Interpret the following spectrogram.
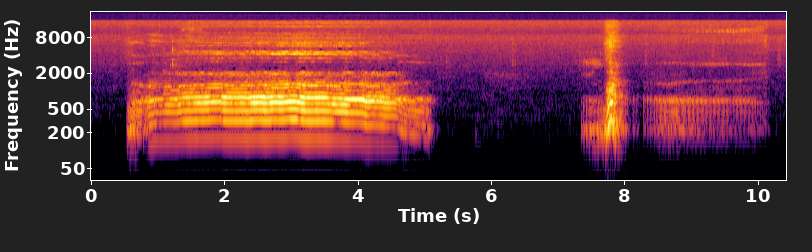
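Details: Pet dog at night making unusual noises: a long, steady, harmonic moaning note lasting about five seconds, then silence, a sharp rustle or knock, and a softer, rough, lower drone.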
